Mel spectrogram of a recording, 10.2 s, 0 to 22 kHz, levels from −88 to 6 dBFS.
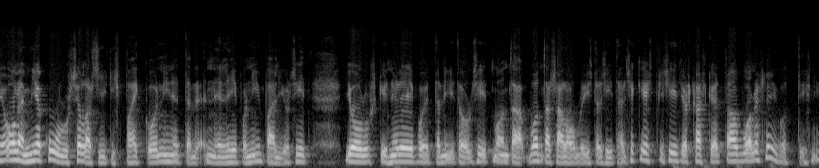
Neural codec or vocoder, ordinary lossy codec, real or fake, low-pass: none; none; real; 19.8 kHz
